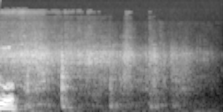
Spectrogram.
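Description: Faint rubbing hiss that fades out over about two seconds: rigid foam insulation sheets being handled and pressed into a plywood cooler box.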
